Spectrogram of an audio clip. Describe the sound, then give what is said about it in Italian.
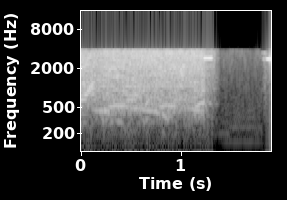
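CB radio transmission on channel 45 with an echo effect, a narrow, crackly band-limited signal that cuts off abruptly after about a second, followed by quiet hiss and a short squelch burst. “Lascialo così l'eco, va bene.”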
